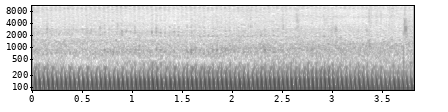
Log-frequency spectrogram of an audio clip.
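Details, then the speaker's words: Mitsubishi Lancer Evolution X on first test drive after engine install, heard from the rear: deep, steady puttering drone with a rapid chuff, about four per second, at low speed; exhaust leak at the two-bolt flange, gasket not sealing. "So far so good. Got a little exhaust leak back here. Sounds like a gasket. >> It's same situation. The two ball flange. It's not ceiling, man."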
